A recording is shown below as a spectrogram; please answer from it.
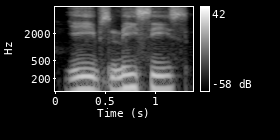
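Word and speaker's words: Yves Missi: defensive player shot blocker yees me rhymes with Reese's like DC says and he's a guy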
